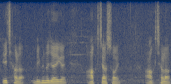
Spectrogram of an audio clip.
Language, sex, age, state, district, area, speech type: Bengali, male, 45-60, West Bengal, Jhargram, rural, spontaneous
